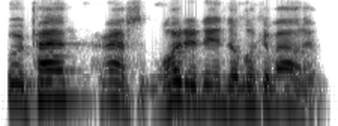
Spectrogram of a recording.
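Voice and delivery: usual speaking voice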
